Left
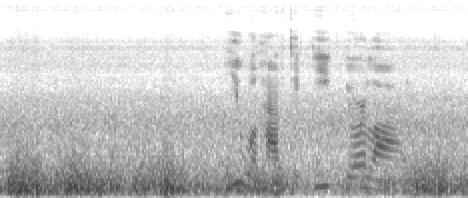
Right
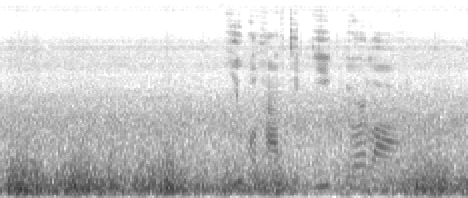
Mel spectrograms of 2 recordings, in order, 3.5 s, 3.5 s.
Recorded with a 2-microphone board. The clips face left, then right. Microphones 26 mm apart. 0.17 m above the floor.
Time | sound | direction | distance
1.7 | a woman speaking | 25° left (ahead or behind) | ?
